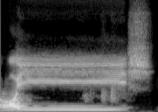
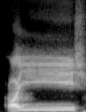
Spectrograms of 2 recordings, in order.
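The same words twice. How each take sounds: First: The vowel before the end is held very long. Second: The vowel before the end is held briefly. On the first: "ataupun enam" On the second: "bisa dibaca panjang dua"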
